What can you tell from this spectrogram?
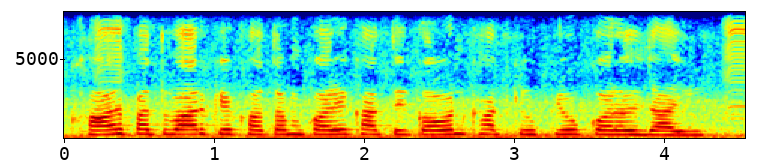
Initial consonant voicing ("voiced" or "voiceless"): voiceless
